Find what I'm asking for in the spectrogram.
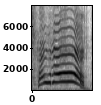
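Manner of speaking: shocked outburst; startled hold up. Real, not acted. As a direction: stop everything in surprise. Sudden realization.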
